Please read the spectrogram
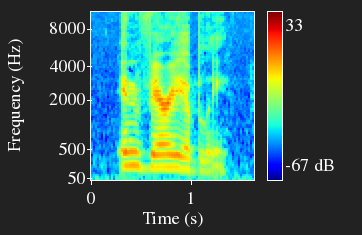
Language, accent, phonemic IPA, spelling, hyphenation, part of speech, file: English, US, /ɪnˈvɛɹ.i.ə.bli/, invariably, in‧va‧ri‧ably, adverb, En-us-invariably.ogg
- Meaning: Every time; always, without change and without exception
